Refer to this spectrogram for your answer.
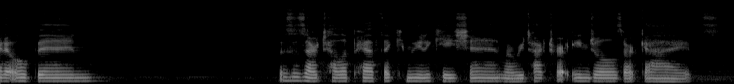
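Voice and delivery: calm guided-meditation voice with long pauses. Acted. Leading listeners through an abundance meditation, unhurried meditation voice. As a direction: guide listeners gently into relaxation, phrase by phrase.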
